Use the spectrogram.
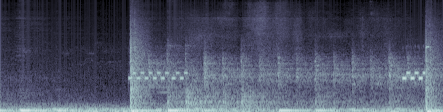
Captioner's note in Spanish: Suena el celular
